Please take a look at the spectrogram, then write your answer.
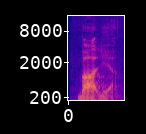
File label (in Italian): "balia", dialettale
